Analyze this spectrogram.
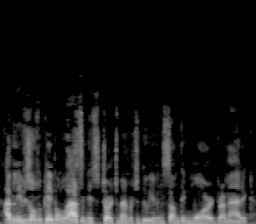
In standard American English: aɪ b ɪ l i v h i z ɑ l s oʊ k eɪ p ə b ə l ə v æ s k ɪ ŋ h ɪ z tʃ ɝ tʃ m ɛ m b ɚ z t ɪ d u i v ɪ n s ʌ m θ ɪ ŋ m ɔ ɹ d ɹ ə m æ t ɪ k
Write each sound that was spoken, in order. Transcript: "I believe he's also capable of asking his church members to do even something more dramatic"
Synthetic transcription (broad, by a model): aɪ b ɪ l i v h i z ɑ l s oʊ k eɪ p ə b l ə v æ s k ɪ ŋ h ɪ z tʃ ɝ tʃ m ɛ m b ɚ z t ɪ d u i v ɪ n s ʌ m θ ɪ ŋ m ɔ ɹ d ɹ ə m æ t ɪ k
